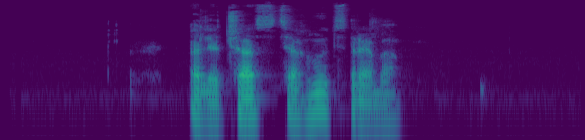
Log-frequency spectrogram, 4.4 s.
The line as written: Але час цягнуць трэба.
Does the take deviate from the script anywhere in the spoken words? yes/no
no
